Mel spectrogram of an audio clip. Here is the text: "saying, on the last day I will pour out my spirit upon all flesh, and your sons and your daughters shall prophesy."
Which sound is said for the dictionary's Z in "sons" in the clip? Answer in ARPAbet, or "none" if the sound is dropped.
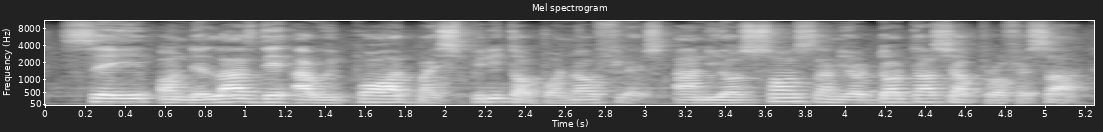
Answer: S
